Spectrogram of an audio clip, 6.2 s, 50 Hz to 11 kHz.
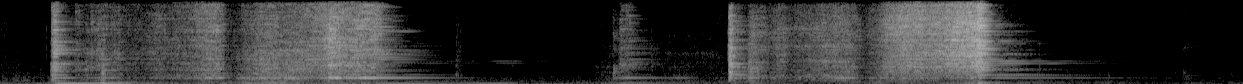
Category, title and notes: Sound effects > Objects / House appliances
Shovel cling
riding the shovel Recorded with zoom H2n, edited with RX
metal, metallic, shovel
